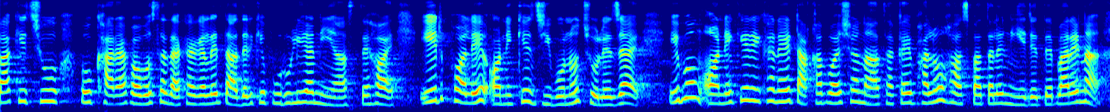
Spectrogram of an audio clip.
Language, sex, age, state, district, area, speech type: Bengali, female, 60+, West Bengal, Purulia, urban, spontaneous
